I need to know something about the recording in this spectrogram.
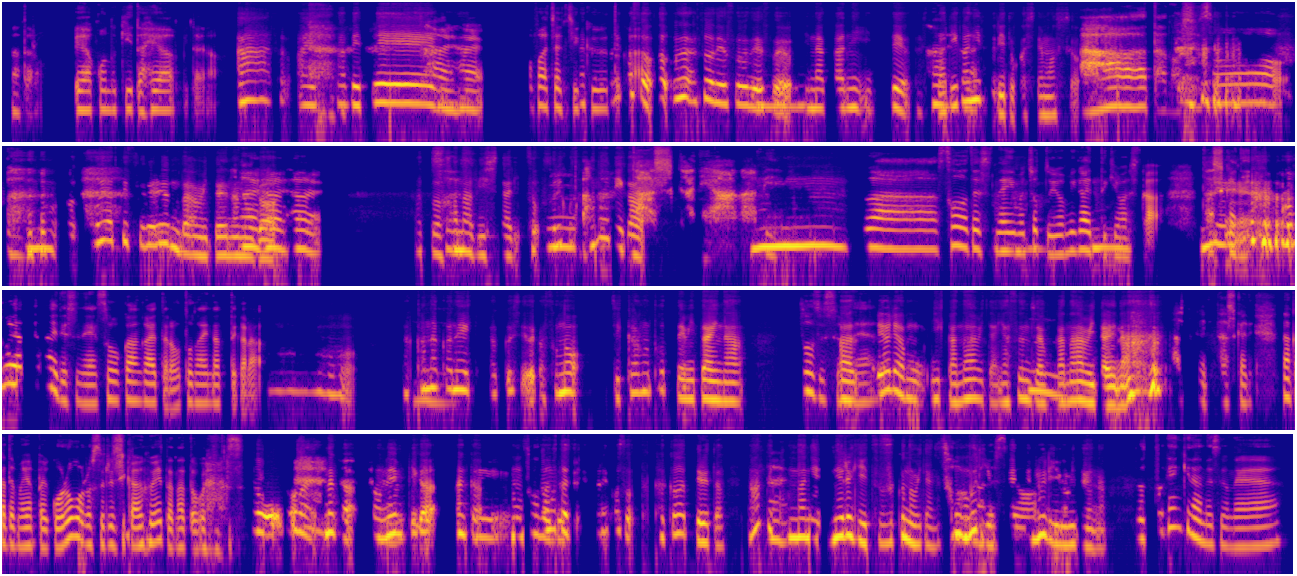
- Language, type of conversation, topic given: Japanese, unstructured, 日常の小さな楽しみは何ですか？
- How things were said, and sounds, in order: chuckle; distorted speech; laugh; chuckle; chuckle; chuckle; laughing while speaking: "思います"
